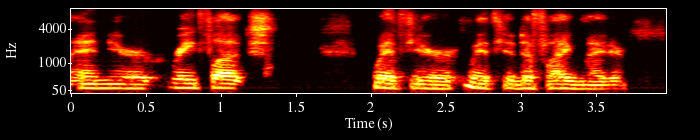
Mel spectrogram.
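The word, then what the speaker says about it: dephlegmator: But I've heard a lot of people pronounce it without the G.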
